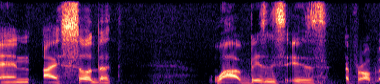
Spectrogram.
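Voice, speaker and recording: A man speaks with an Israeli accent. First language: Hebrew. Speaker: entrepreneur, business consultant. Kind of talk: talk show interview.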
